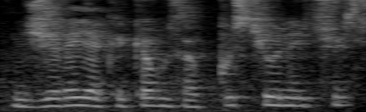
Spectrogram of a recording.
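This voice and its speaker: A woman's voice: medium pitch, steady tone, rapid-fire, warm tone, slight background noise. A young woman walking viewers through a casual makeup tutorial, chatty and talking straight to them. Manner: chatty, addresses viewers directly. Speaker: beauty vlogger.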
